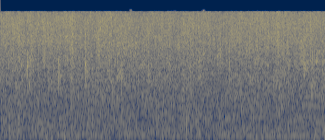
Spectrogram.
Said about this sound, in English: An unbelievable amount of rain on New York's Long Island.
